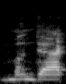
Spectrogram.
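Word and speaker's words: Mondaq: came to my attention from an organization called mundak m-o-n-d-a-q the authors were brendan reeves read read and eric i hope i pronounced this correctly eekoff e-e-k-h-o-f and they originally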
